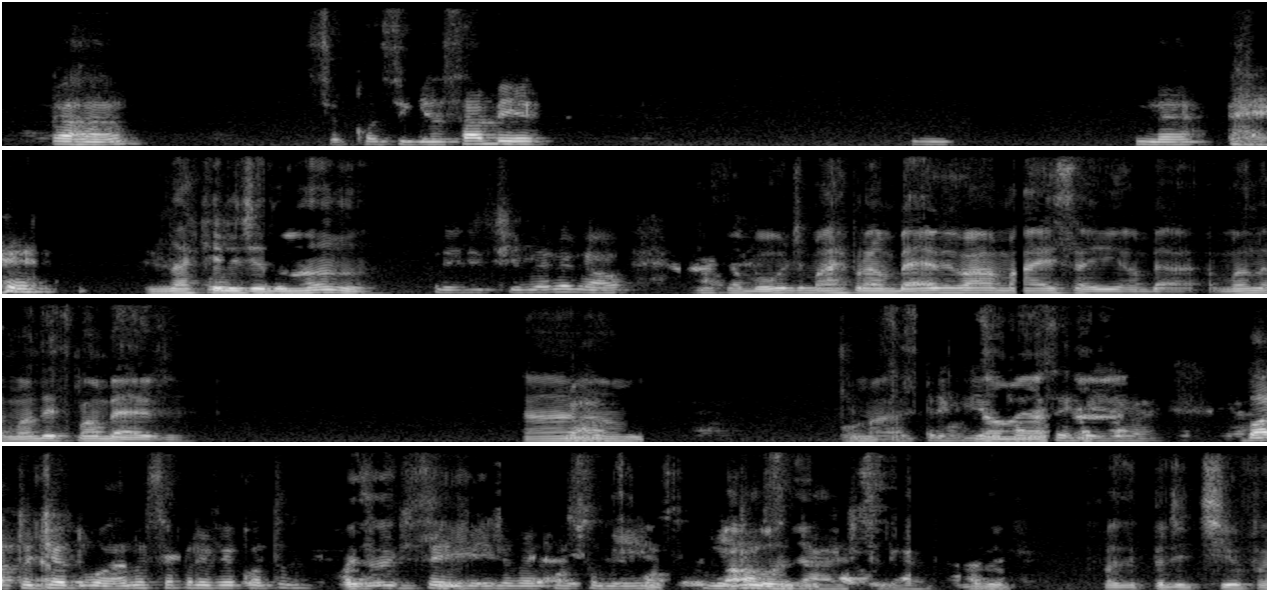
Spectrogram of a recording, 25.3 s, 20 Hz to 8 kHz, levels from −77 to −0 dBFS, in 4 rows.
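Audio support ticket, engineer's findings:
Echo leak: faint delayed copy of the speech at 0.11–0.24 s and 9.92–10.07 s (about 30 dB down, 280 and 390 ms lag), then 16.12–18.88 s and 20.58–24.14 s at about 450 ms, climbing to about 5 dB under. Likely far-end speakerphone AEC letting residual echo back through.

Speech suppressed in double talk: talker dips at 7.02–7.84 s (mild, around 10 dB), 9.57–9.97 s (around 30 dB), and in chunks across 15.79–24.04 s (up to around 35 dB, roughly 4 s total). Likely AEC ducking its own talker along with the loudspeaker echo while everyone talks at once.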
